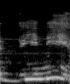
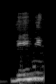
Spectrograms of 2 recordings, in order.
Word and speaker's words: دینی: جیسے یہ دینی ہے لیکن ہم کیسے پڑھتے ہیں؟ لکم دینکم ولی دین. دینی نہیں کہتے, یہ کی زیر کی آواز چلی جاتی.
